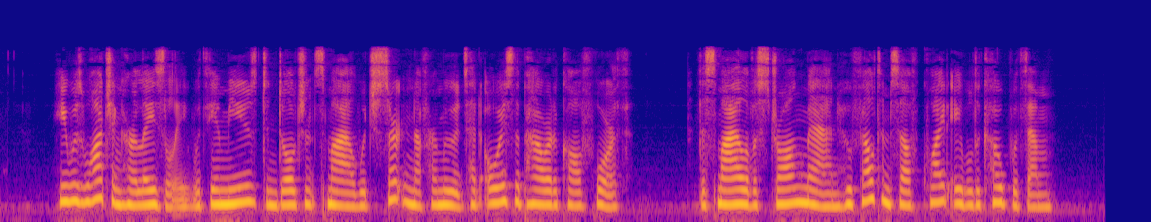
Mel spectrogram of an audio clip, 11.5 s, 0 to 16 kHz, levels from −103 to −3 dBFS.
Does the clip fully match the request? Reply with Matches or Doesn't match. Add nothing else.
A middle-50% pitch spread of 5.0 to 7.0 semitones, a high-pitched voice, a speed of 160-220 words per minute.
Doesn't match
